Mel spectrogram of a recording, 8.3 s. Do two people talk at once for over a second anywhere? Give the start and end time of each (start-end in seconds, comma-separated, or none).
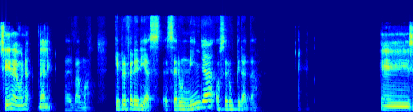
none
